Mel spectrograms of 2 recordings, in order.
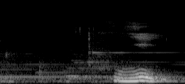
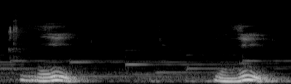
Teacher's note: middle of your tongue will move toward your palate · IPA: /j/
